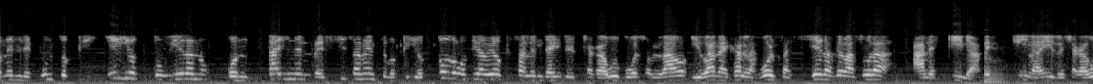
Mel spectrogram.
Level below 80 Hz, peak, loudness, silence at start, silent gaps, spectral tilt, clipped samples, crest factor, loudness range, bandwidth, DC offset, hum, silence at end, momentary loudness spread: -44 dBFS; -2 dBFS; -21 LUFS; 0 s; none; -4.5 dB/octave; under 0.1%; 20 dB; 4 LU; 16.5 kHz; under 0.1%; none; 0 s; 7 LU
